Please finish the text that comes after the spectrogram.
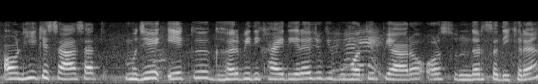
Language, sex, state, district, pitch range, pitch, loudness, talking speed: Hindi, female, Chhattisgarh, Raipur, 240-270 Hz, 250 Hz, -14 LUFS, 265 wpm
